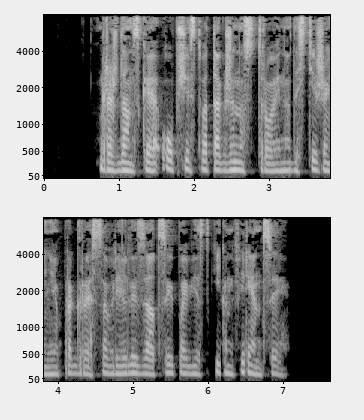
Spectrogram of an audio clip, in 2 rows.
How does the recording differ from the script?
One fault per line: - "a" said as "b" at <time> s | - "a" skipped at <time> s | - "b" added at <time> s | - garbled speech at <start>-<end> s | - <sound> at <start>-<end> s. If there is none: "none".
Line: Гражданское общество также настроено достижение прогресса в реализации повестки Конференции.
none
